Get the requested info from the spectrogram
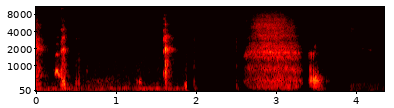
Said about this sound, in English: Sorry, I was coughing. Let me drink some.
